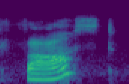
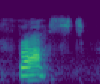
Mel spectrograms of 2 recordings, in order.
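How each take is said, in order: First: The vowel is a long open 'ah' sound. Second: The vowel is a short flat A sound. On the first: "a long A that sounds like the phoneme R" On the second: "I just read them with using a short A"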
